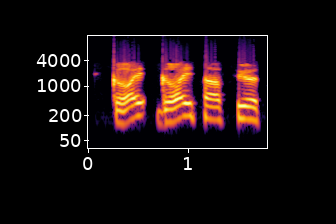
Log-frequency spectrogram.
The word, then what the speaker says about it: Greuther Fürth: Greuther Fürth. – Greuther Fürth.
